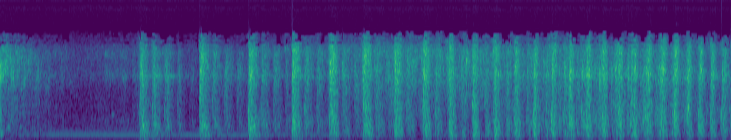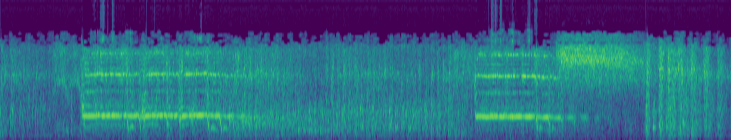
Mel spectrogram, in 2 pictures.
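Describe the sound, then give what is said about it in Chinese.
A voice performs a kouji (vocal mimicry) routine of a train pulling out of a station: a low hum gives way to rhythmic chugging puffs that speed up into a fast steady rumble, broken by two loud, sustained whistle blasts. “这无情的火车向站外驶动了，来段口技，火车。”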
